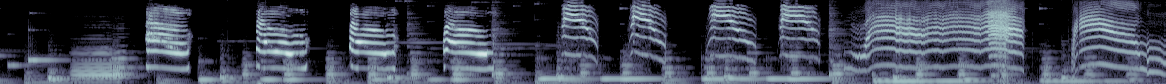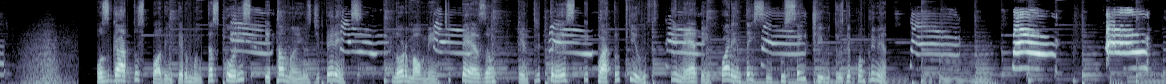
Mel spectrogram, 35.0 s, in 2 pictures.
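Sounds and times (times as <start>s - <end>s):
background music: 0.0s - 17.1s, 19.0s - 34.9s
kitten meowing: 2.2s - 2.9s, 3.8s - 4.6s, 5.2s - 6.0s, 6.7s - 7.4s, 8.4s - 15.4s, 16.0s - 17.6s, 21.0s - 21.6s, 22.6s - 23.3s, 24.0s - 24.5s, 25.7s - 26.4s, 27.5s - 28.1s, 28.9s - 29.5s, 31.2s - 31.9s, 32.7s - 33.4s, 34.1s - 34.8s.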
